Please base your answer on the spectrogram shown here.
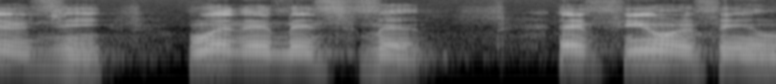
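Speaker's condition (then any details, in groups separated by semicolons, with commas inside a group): ALS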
